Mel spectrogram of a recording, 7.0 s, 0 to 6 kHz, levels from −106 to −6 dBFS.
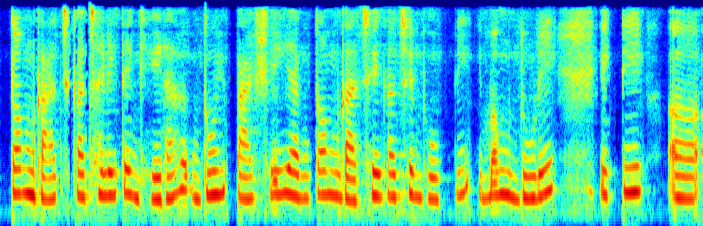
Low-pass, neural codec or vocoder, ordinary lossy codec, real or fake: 5.4 kHz; codec, 24 kHz, 3.1 kbps, DualCodec; AAC, 32 kbps; fake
